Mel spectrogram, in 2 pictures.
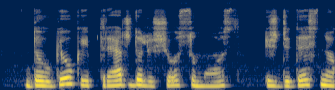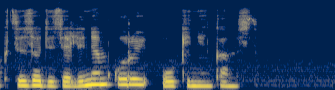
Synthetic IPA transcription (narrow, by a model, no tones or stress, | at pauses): d̪ɒʊɡʲɛʊkɐɪp̚t̪ʲɾʲæːd͡ʒd̪ɐlʲɪʃʲoːsʊmoːs | ɪʒʲd̪ʲɪd̪ʲæsʲnʲoːɐkt̪sʲɪzoːd̪ʲɪzʲɛlʲɪnʲeːmkʊɾʊɪuːkʲɪnʲɪŋkɐms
